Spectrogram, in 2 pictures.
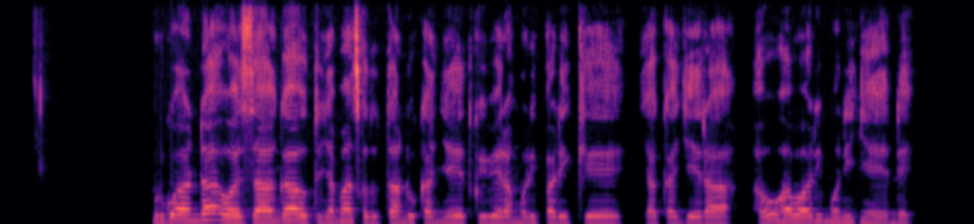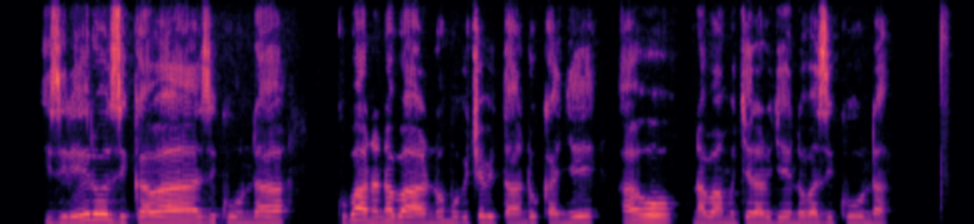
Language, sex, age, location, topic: Kinyarwanda, male, 18-24, Kigali, agriculture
